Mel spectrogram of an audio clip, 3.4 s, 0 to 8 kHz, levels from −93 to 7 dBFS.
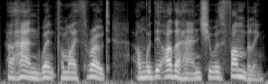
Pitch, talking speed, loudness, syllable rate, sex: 150 Hz, 250 wpm, -19 LUFS, 5.7 syllables/s, male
